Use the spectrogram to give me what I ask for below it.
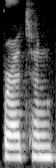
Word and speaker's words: Breton: To touch on Breton Properties, am I pronouncing that right? Yes, you are. Breton Properties.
